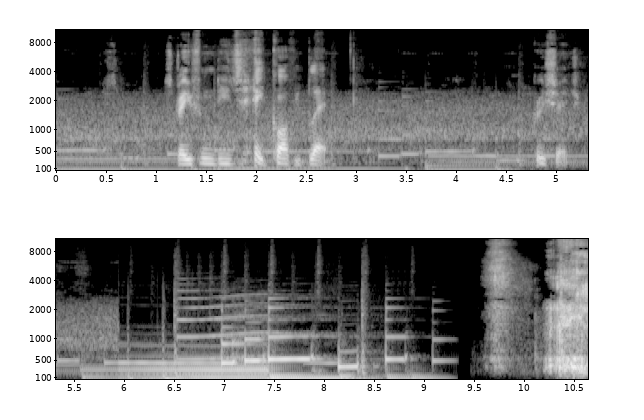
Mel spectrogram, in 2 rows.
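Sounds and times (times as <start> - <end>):
music: 0.0 - 9.4
speech: 0.6 - 2.9, 4.8 - 6.1
person loudly clearing throat in rough raspy bursts: 10.2 - 10.6.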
